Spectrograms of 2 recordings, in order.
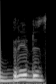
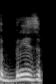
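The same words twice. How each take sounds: First: ब्रिज said wrongly as "brid-j"; ब्रिज with the D pronounced; sounded D. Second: ब्रिज said as "brij", no D; ब्रिज going straight to the J sound; silent D. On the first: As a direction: put an audible D before the J in ब्रिज. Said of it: "यहाँ पर डी नहीं आएगा". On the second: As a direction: say ब्रिज with the D left out. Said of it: "यहाँ पर सिर्फ ब्रिज पढ़ा जाएगा". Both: Shown as a demonstration.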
